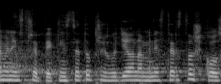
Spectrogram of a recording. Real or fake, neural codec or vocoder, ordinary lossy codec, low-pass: fake; codec, 44.1 kHz, 7.8 kbps, DAC; AAC, 64 kbps; 14.4 kHz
